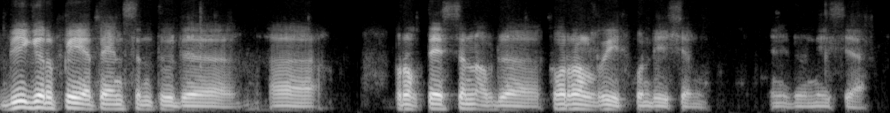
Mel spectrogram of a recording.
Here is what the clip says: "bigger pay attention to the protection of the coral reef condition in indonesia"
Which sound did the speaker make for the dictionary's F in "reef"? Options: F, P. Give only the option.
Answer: F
